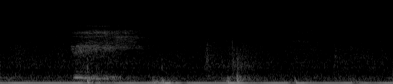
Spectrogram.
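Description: Footsteps cross a wooden floor.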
